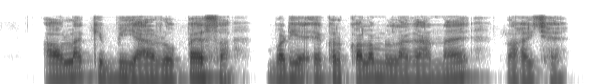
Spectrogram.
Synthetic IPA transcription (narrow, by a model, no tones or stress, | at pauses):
awlakebijaɾopɛsə̃ | bəɽ̤ijaʔekəɾkələmləɡanaj | ɾəɦəjt͡ʃʰɛ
